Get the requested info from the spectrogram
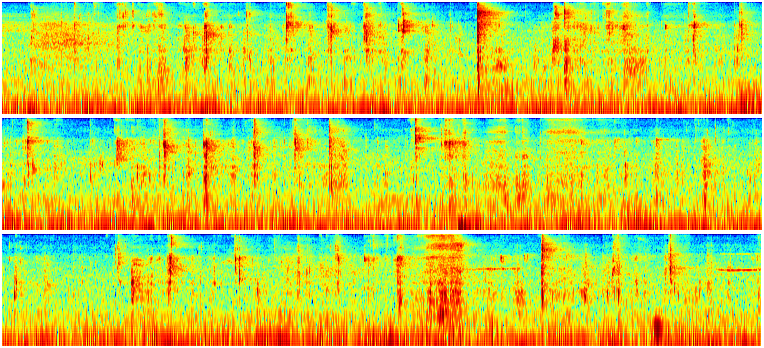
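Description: Close-miked chewing and biting on braised octopus tentacles, with many short smacking clicks throughout.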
